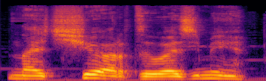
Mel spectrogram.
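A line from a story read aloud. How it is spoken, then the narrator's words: Displeased hiss. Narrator (Russian): Недовольно прошипел профессор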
